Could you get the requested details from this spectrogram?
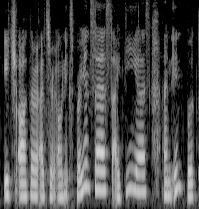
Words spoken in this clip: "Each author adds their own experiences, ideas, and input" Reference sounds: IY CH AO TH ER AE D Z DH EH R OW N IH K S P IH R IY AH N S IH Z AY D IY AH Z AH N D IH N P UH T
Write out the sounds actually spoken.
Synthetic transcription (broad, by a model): IY CH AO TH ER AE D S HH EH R OW N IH K S P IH R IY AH N S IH S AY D IY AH S AH N D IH N P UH T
